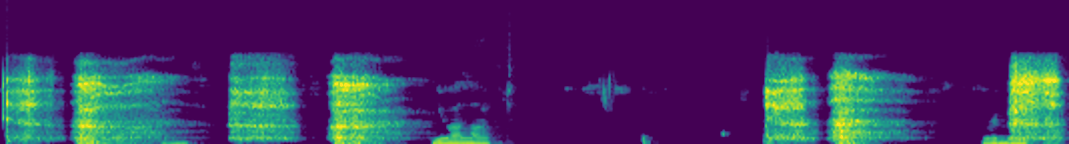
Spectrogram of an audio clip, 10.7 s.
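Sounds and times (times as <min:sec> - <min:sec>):
person breathing deeply during a past life regression session: 0:00.0 - 0:04.3, 0:07.6 - 0:09.5
speech: 0:04.3 - 0:05.2, 0:09.8 - 0:10.5.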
